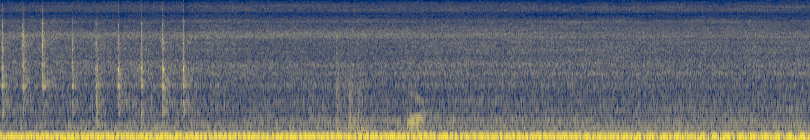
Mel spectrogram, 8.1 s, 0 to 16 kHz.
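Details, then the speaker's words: 1979 Chevy C10 V8, sat over 10 years, carburetor leaking fuel and running slightly rich, no belt fitted, hot-wired via the distributor: deep steady idle rumble after a few clicks, no visible smoke; engine runs and idles decently. "either way, we got a runner. It's idling, sounding halfway decent."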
